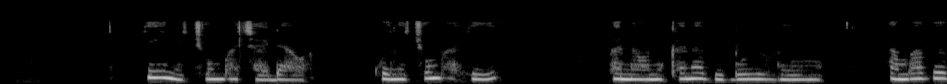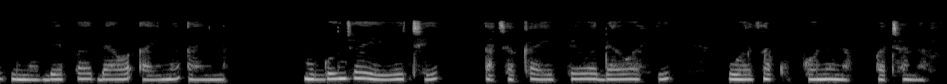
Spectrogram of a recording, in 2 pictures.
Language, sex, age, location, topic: Swahili, female, 18-24, Nakuru, health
